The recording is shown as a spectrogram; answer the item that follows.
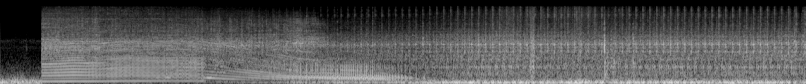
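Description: Gas-powered ice auger running. Its engine note drops as the bit bites into the lake ice, then it runs on steadily under load while drilling a hole.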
